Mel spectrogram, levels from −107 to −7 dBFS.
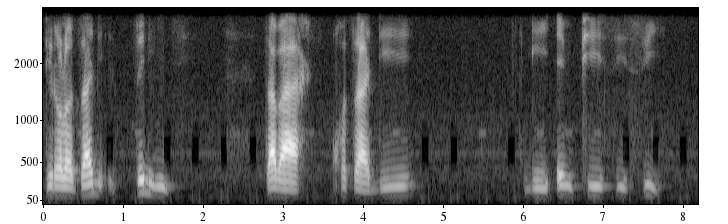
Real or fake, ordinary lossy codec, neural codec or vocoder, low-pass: real; none; none; 3.6 kHz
